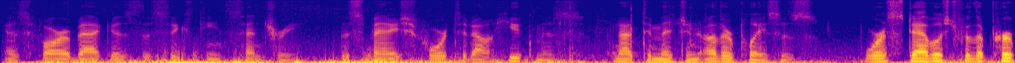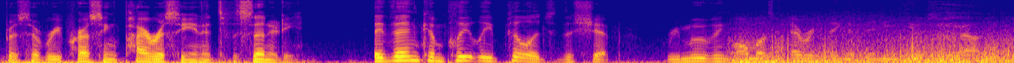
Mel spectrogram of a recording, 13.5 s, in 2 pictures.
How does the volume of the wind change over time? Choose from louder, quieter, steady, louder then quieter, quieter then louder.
quieter then louder.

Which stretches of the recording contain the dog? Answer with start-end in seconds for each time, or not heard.
not heard.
